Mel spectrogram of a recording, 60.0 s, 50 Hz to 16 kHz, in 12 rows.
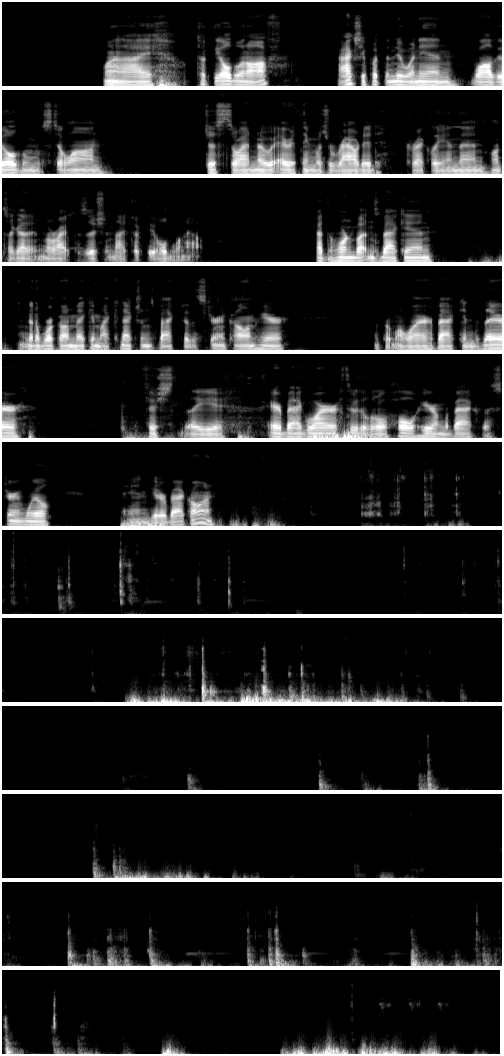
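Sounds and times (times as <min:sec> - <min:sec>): plastic parts clicking and tapping: 0:28.6 - 0:32.6.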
